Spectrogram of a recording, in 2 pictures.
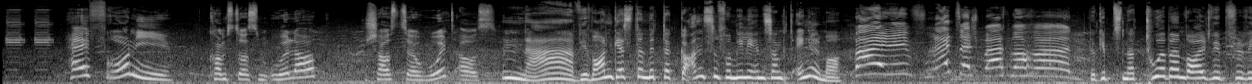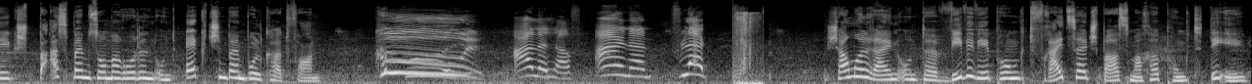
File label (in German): Werbung; Freizeitspassmacher St Englmar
